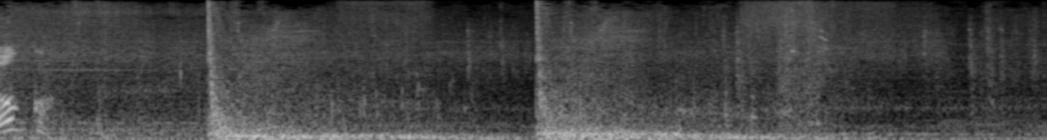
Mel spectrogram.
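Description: An explosion bursts with a deep, rumbling boom.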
